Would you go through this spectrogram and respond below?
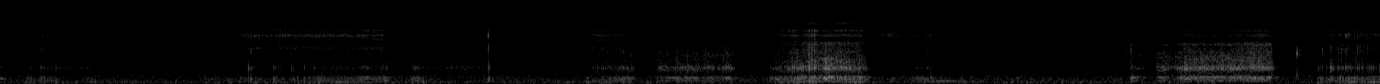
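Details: An English Bulldog sleeping on a couch snores in rough, rasping bursts, some breaths louder and wheezier than others.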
